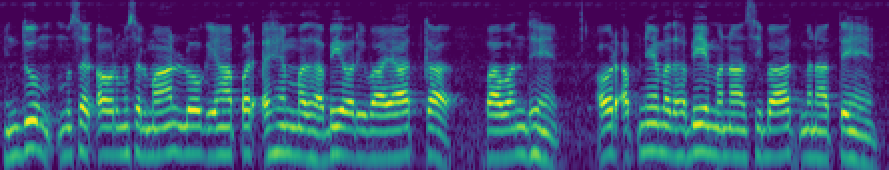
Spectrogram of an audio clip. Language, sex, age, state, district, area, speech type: Urdu, male, 60+, Uttar Pradesh, Shahjahanpur, rural, spontaneous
